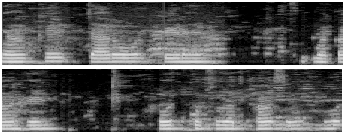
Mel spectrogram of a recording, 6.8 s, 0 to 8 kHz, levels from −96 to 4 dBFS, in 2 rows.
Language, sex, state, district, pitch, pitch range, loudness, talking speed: Hindi, male, Jharkhand, Sahebganj, 165 Hz, 165-170 Hz, -15 LUFS, 105 wpm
